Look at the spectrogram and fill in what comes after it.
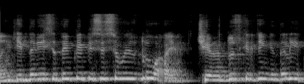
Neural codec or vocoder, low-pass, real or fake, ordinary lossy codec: autoencoder, 48 kHz, 128 numbers a frame, DAC-VAE, trained on Japanese speech; 10.8 kHz; fake; AAC, 64 kbps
